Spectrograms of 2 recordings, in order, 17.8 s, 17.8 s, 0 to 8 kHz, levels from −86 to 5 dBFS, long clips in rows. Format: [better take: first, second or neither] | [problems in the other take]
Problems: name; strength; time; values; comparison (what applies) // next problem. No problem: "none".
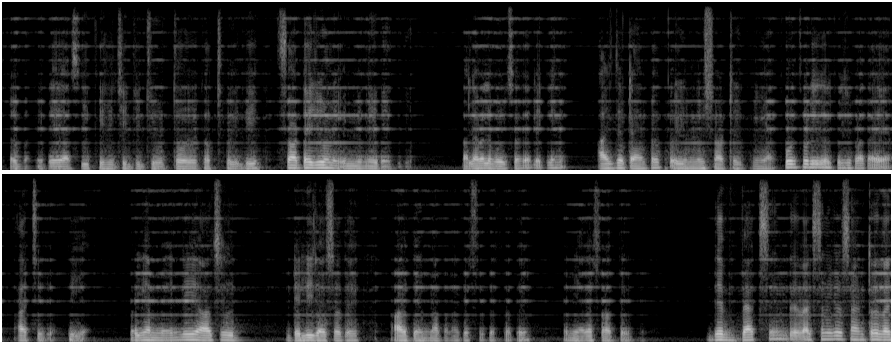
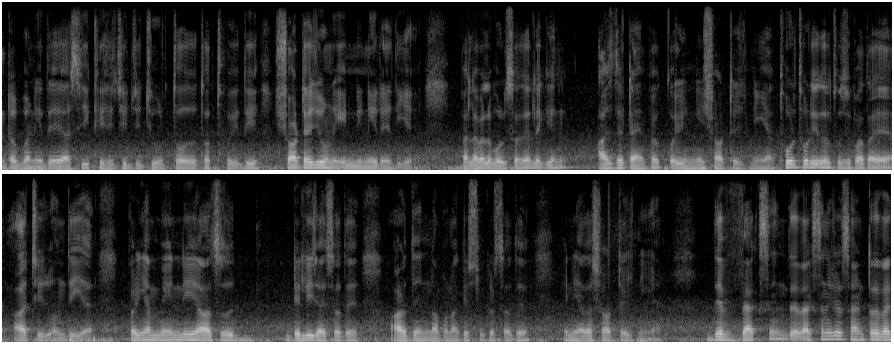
second | noise reduction (neural mask model RNNoise)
